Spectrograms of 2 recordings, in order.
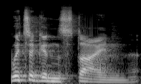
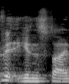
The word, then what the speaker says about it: Wittgenstein: like to say uh not whittergenstein as how i used to pronounce his name before i heard anyone else say it it was close enough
